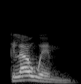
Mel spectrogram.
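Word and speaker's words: clavem: En latín tenía otra característica que sonaba como una W. Ejemplo, en el caso que dice ahí, en latín, la palabra para clave era clave, clauem, clauem, clauem. La palabra fue evolucionando hasta que ya no decimos clauem, sino se dice clave.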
